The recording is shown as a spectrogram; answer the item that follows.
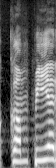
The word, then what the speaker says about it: compeer: दोनों देखो प्रोनाउंसिएशन दोनों का कंपेयर होगा। COMPEER लिखा हुआ है और COMPERE दोनों लिखा हुआ है। तो कंपेयर, ये जो डबल ई वाला है इसका मतलब क्या होता है?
